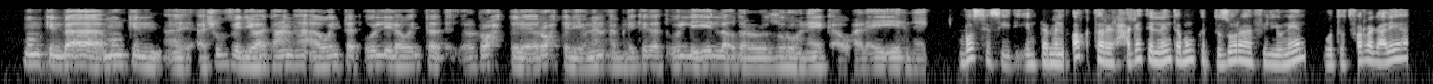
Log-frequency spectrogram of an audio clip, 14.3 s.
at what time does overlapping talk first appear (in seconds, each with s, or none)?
none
